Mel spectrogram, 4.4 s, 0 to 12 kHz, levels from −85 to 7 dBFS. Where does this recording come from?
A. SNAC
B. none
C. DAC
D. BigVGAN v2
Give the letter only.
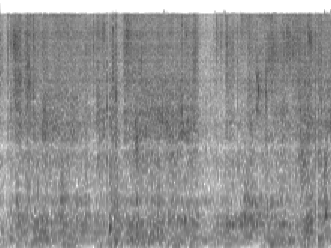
C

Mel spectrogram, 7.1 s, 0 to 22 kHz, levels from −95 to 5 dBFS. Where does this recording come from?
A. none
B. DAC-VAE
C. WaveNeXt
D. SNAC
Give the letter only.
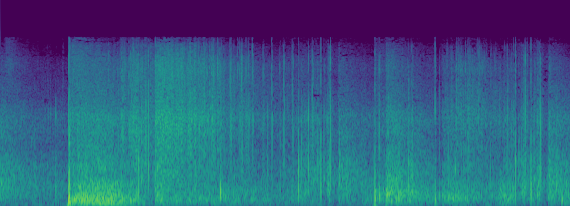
A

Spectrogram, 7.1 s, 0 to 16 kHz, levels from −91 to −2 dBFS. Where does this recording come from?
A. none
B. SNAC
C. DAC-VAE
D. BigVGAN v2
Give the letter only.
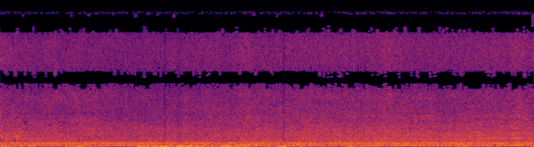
A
